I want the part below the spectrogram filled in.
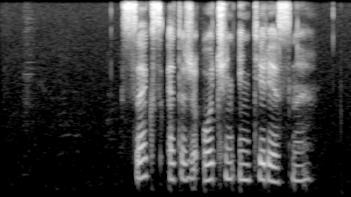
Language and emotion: Russian, neutral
